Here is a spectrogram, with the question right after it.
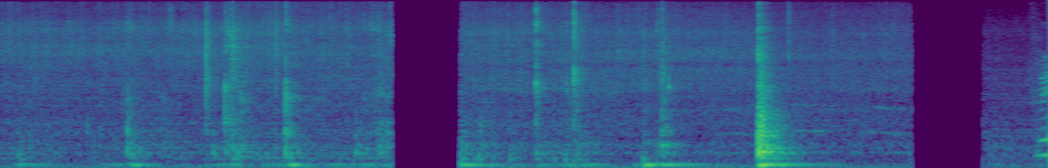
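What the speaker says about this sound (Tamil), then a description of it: "வெங்காயம் பூண்டெல்லாம் நல்லா வதங்கிடுச்சு" Onions and garlic sautéing and being stirred in a cooking pan, with a steady soft sizzle broken by scraping strokes and a sharper clatter near the middle, plus brief gaps of silence.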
